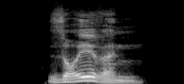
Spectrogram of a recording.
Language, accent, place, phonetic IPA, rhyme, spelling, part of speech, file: German, Germany, Berlin, [ˈzɔɪ̯ʁən], -ɔɪ̯ʁən, Säuren, noun, De-Säuren.ogg
- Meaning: plural of Säure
